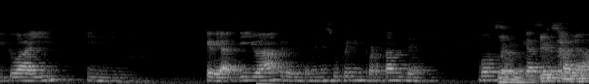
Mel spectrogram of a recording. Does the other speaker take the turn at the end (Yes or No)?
Yes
